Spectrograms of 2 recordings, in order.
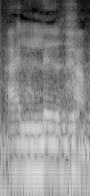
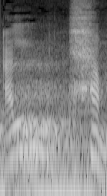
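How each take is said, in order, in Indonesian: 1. Huruf L dilepas dengan sedikit memantul. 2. Huruf L langsung menyambung ke bunyi H. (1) "jangan alham" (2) "alham terus ambil ha terus"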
